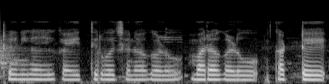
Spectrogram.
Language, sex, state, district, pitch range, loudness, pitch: Kannada, female, Karnataka, Raichur, 215-230 Hz, -17 LUFS, 225 Hz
